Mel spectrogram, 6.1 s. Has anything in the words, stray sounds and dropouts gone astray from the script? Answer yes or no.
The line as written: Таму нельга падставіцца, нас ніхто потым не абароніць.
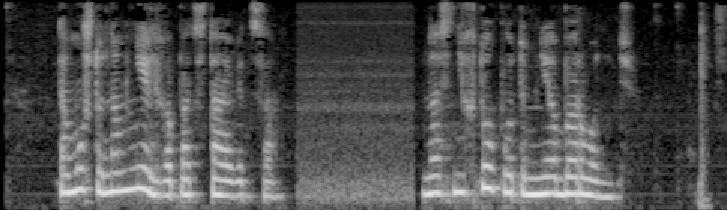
yes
